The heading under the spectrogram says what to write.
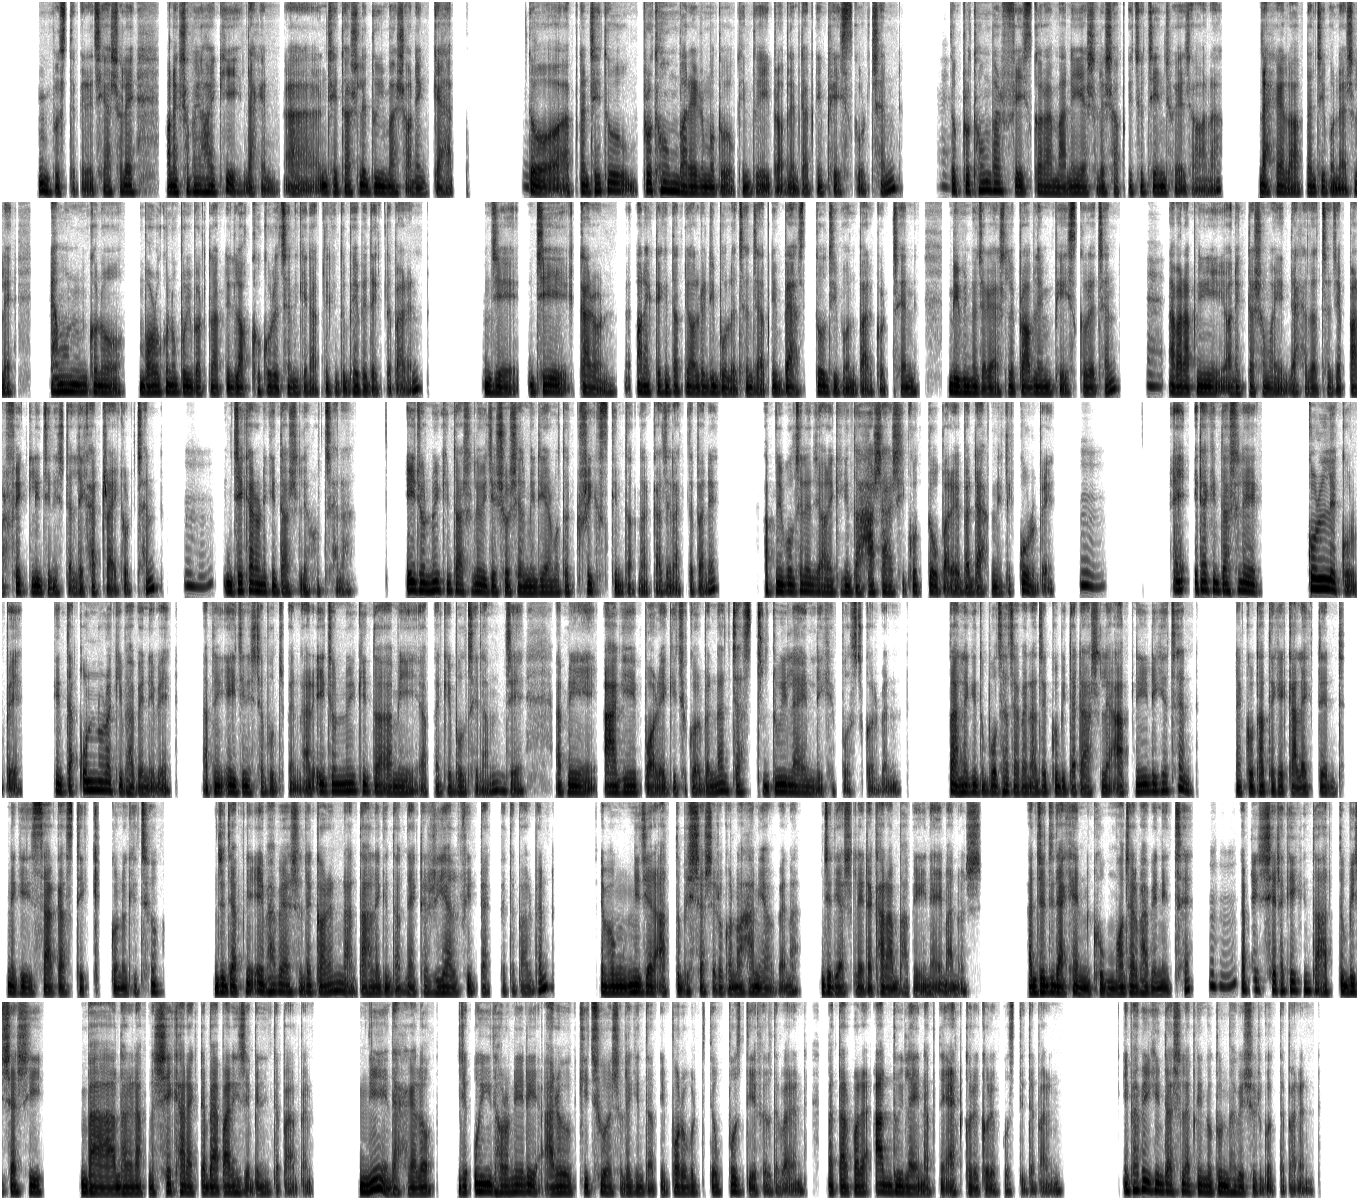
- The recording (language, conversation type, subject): Bengali, advice, আপনার আগ্রহ কীভাবে কমে গেছে এবং আগে যে কাজগুলো আনন্দ দিত, সেগুলো এখন কেন আর আনন্দ দেয় না?
- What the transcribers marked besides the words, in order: in English: "gap"; in English: "ডেফিনিটলি"; in English: "পোস্ট"; in English: "কালেক্টেড"; in English: "সারকাস্টিক"; in English: "রিয়াল ফিডব্যাক"; in English: "পোস্ট"; in English: "এড"; in English: "পোস্ট"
